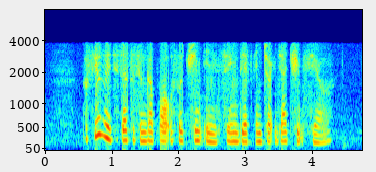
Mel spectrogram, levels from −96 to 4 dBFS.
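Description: From the first syllable to the end you can hear tandem speech coding: the roughness points to two speech coders in a row, likely CVSD then G.726 at 24 kbit/s, each re-coding the other's damage. It's muffled, with nothing above 3.9 kHz.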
